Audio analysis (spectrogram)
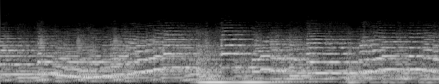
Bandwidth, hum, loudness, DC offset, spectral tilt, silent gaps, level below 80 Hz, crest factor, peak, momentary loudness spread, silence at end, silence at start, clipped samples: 7 kHz; none; -14 LUFS; under 0.1%; -7.5 dB/octave; none; -50 dBFS; 12 dB; -2 dBFS; 2 LU; 0 s; 0 s; under 0.1%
